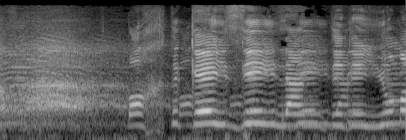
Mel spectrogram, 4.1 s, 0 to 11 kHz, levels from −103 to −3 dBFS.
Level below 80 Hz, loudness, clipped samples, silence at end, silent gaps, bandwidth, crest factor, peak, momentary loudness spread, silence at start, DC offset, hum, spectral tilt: -70 dBFS; -31 LUFS; under 0.1%; 0 s; none; 10 kHz; 20 dB; -14 dBFS; 13 LU; 0 s; under 0.1%; none; 0.5 dB/octave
